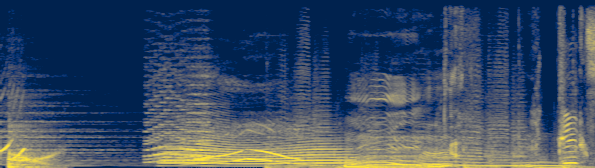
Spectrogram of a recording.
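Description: Edited-in cartoon sound effects and music: a short sliding twinkle that fades away within the first second, then a dense run of warbling, sliding tones from about a second in, with a low bass part joining about a second later.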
